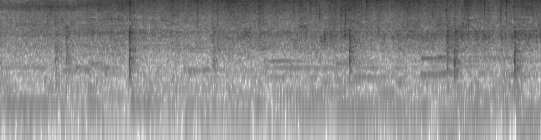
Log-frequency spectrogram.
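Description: Mutton keema is stirred into a sizzling tempering in a pan, with a constant crackling fry and a few sharp spatula knocks and scrapes against the metal.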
